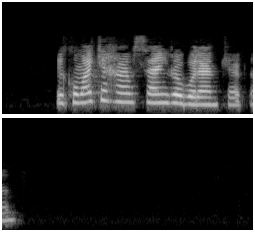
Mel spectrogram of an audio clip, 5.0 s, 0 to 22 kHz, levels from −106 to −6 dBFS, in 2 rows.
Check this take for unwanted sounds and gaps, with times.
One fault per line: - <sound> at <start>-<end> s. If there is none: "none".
none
